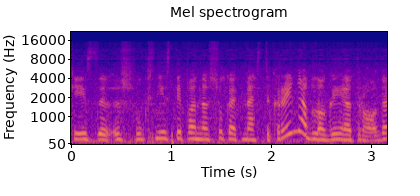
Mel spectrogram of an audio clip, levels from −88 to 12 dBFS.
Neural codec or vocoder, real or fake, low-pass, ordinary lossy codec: vocoder, 44.1 kHz, 128 mel bands, Pupu-Vocoder; fake; 14.4 kHz; Opus, 32 kbps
